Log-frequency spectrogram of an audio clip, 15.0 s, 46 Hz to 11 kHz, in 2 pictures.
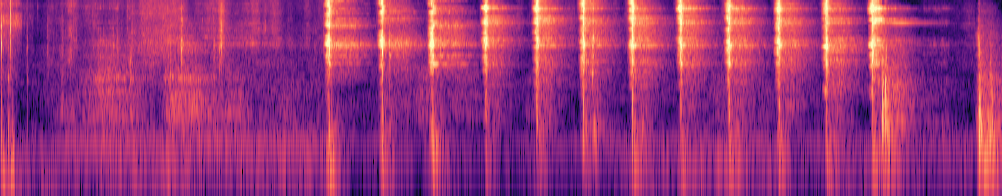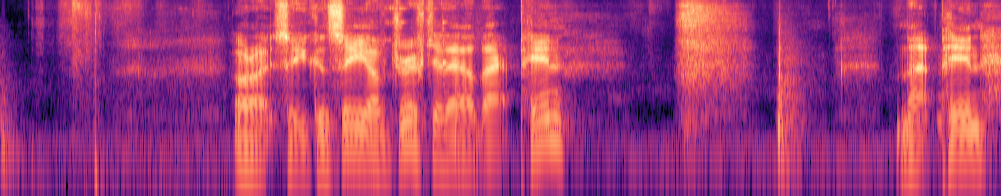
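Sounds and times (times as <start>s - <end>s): hammer striking metal drift: 2.4s - 7.1s.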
